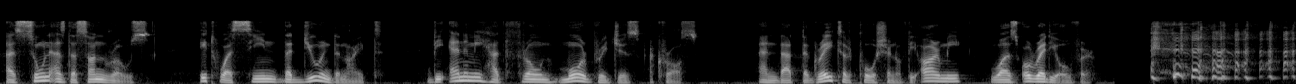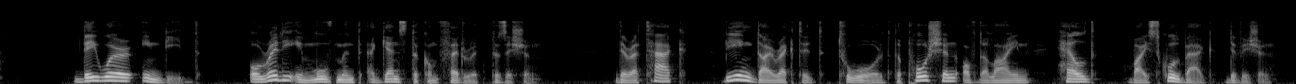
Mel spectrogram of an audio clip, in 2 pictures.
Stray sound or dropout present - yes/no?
yes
